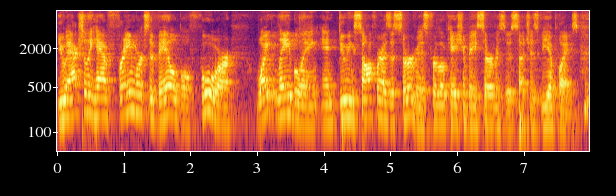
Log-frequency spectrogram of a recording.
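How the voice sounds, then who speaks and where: Amid noticeable background noise and audible room echo, a man speaks at a fairly quick pace with a fairly high pitch and ordinary pitch variation. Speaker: company founder and presenter. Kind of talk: conference talk. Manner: fast.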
